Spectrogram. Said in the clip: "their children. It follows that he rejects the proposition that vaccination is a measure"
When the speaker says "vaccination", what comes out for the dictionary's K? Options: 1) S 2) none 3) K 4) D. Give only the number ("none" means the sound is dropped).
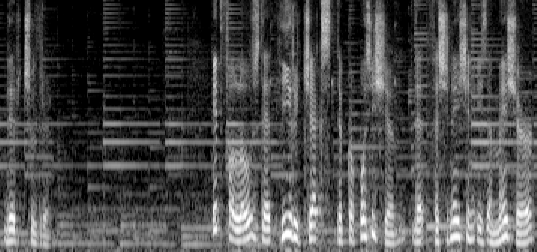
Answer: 2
